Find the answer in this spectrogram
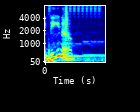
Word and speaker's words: Dinah: to pronounce it like if I choose to pronounce my name Deena that's on me I don't know people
